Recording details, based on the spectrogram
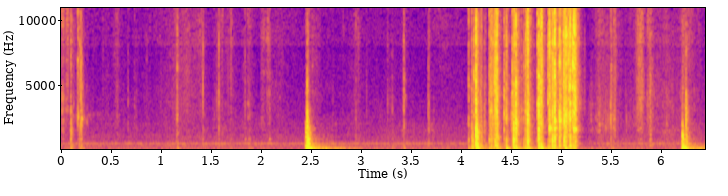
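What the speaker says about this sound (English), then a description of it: "I am going to draw from the Energy Oracle cards" Energy Oracle cards riffle and slap together in a dense, close shuffle lasting about a second, preceded by scattered light card taps and handling clicks in a quiet room.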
